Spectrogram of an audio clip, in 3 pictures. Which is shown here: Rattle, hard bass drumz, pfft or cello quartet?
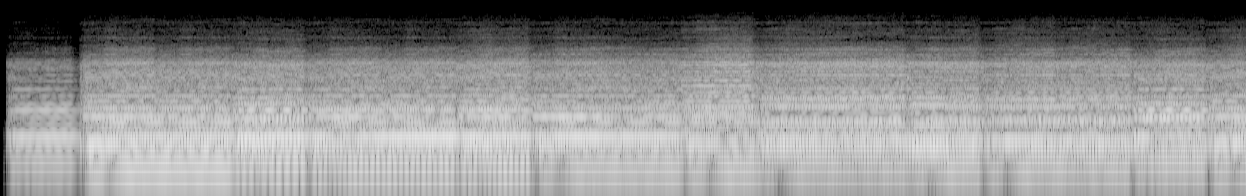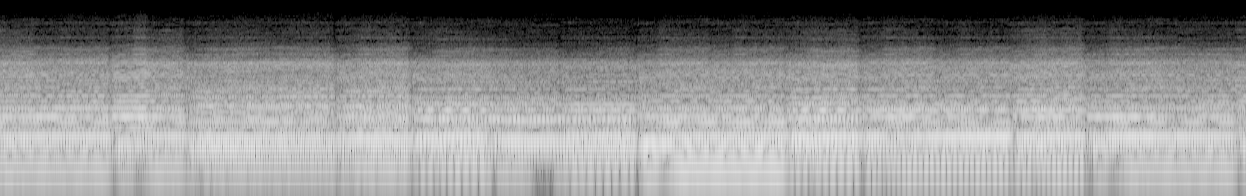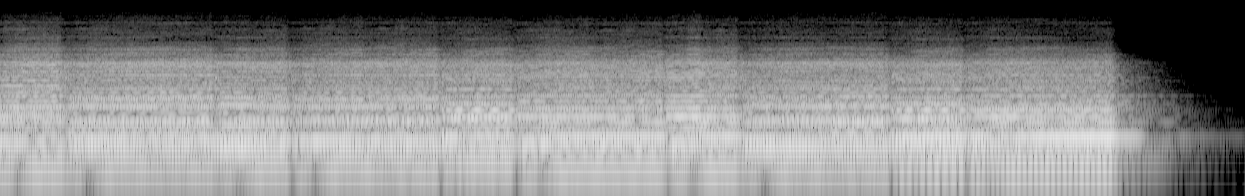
cello quartet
